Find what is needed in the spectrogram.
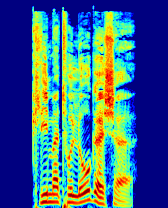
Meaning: inflection of klimatologisch: 1. strong/mixed nominative/accusative feminine singular 2. strong nominative/accusative plural 3. weak nominative all-gender singular
- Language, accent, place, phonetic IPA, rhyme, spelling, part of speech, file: German, Germany, Berlin, [klimatoˈloːɡɪʃə], -oːɡɪʃə, klimatologische, adjective, De-klimatologische.ogg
